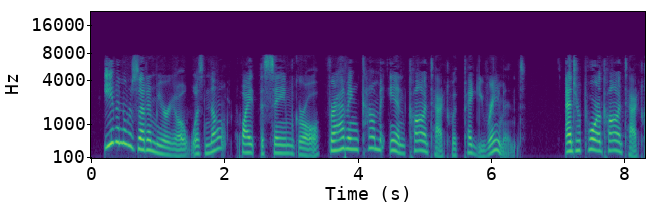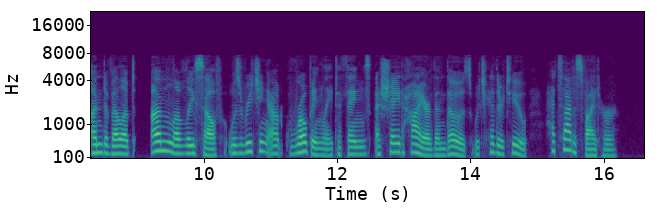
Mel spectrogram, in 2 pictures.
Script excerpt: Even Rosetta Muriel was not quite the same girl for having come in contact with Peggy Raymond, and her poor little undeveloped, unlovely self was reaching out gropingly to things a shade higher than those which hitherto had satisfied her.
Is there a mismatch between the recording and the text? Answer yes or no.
yes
